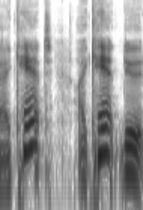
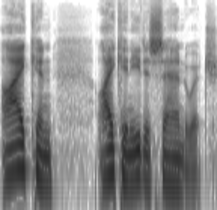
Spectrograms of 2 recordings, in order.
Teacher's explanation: but intonation with can and can't is also very very important we stress can't but we don't usually stress can we usually put the emphasis on the the subject verb okay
